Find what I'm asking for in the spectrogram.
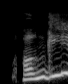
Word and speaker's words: hongi: Please tell us about the, I don't even know if I'm going to pronounce it right, but the divine hongi.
